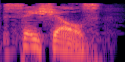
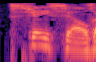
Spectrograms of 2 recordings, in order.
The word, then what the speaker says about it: Seychelles: The island country is pronounced Seychelles. Seychelles. I got that from both Larry and Colonel Joe, two of my great listeners. Thank you both for educating me. Seychelles is how you pronounce that country.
